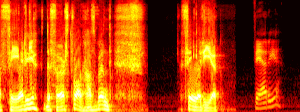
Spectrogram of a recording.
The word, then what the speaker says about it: férj: Like, Fairy? There's a J there, and I don't know why. A férj, the first one, husband. Férje. Fairy? Férje.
